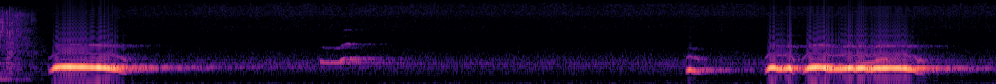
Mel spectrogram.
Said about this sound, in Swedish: Det är under våren som det är lättast att höra ugglor hoa. Det är då de parar sig och sjunger på sitt uggliga vis för att annonsera sin närvaro.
